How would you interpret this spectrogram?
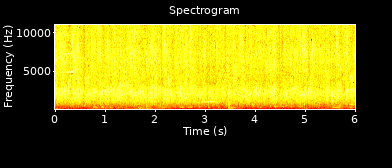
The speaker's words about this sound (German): Ein warmer Applaus nochmal bitte.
